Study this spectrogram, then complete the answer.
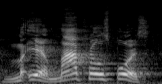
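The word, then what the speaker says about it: MiPro Sports: Oh, hold on, make sure I said it right. My Pro Sports. Spelled M-I-P-R-O Sports.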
